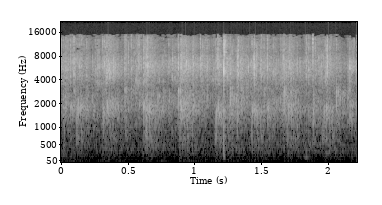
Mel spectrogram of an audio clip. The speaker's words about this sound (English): I was at my daughter's basketball game, and an orange basketball got better applause than that. I said, how many of you love Jesus?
